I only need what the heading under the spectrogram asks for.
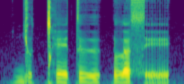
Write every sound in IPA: ɟɯǀʰetɨ | lɐsḛ

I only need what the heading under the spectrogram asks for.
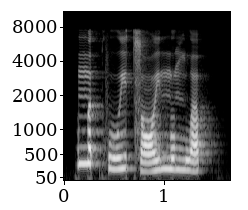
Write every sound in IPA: n̪ɐ˥t̚fuː˨˧j t͡sɔː˨˥j n̪ʊ˧ŋwɐ˨˥p̚

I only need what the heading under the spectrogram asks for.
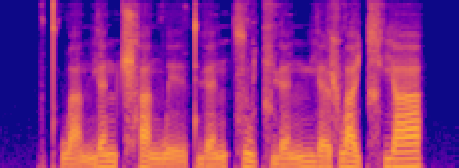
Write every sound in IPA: t̪ʰwä˨˩n̪jɛ˥nʈ͡ʂʰä˥˩n̪we˨˩ɪ̯ t̪ɥɛ˧˥nt͡su˥˩t͡ɕɥɛ˧˥n mjɛ˧˥ʂwa˧ɪ̯t͡ɕʰjä˥

